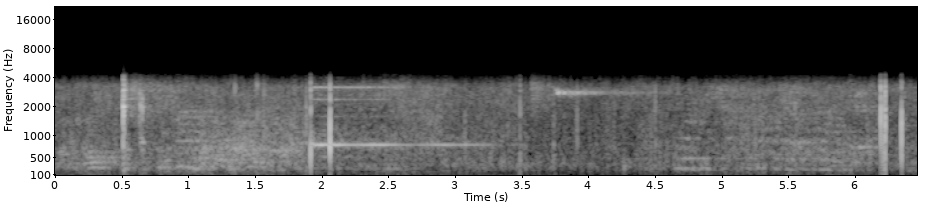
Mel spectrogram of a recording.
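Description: Elevator chime: a single ding about two seconds in that rings for about a second and a half, followed by a shorter, higher tone about two seconds later, with a couple of sharp clicks before it.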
